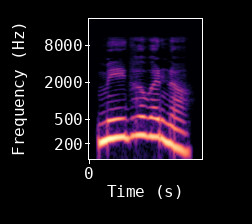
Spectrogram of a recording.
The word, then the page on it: ಮೇಘವರ್ಣ: kannada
